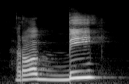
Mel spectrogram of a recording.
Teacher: ربی، با کے اوپر تشدید یعنی شد کی علامت ہے، با کو سختی سے پڑھیں گے لیکن زیادہ لمبا نہیں کرنا، ربی نہیں پڑھنا بلکہ ربی۔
